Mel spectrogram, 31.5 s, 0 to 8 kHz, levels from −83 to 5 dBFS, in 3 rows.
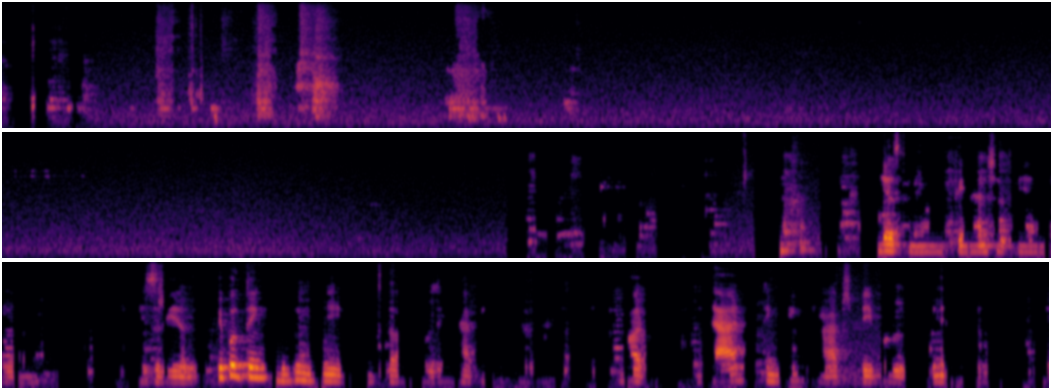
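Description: Speech recorded over a call, with echo-control faults. The other side's voice leaking through is heard from 0.0 to 0.95 s, 15.73 to 24.84 s and 26.6 s to the end. It sits roughly 15 to 20 dB below the talker, likely because the echo canceller left some loudspeaker sound in the microphone. Background gated by the echo canceller appears at 0.08 to 0.27 s, 15.55 to 18.87 s and 21.63 to 22.03 s. The room sound drops by about 40 dB and then returns. The canceller clamped the microphone while the loudspeaker played. Speech suppressed in double talk runs from 18.06 s to the end. The talker's voice dips by around 40 dB while the far side speaks. This is likely because the canceller turned both voices down when it could not tell them apart. The G.722 call path limits everything to 8 kHz.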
